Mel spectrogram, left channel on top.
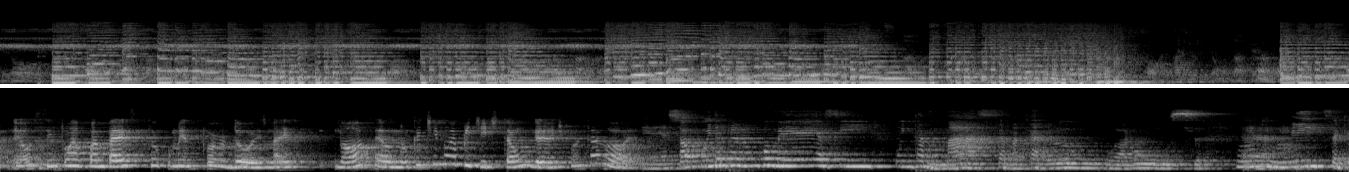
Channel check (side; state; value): both; different; correlation 0.01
